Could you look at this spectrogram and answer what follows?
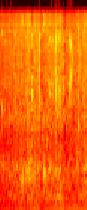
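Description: Water poured from a container into a cooking pot of Jamaican curry chicken made with chicken breast, a steady close splashing pour lasting about a second.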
